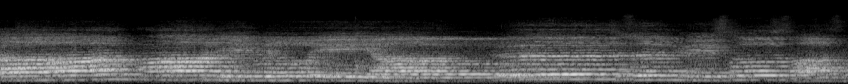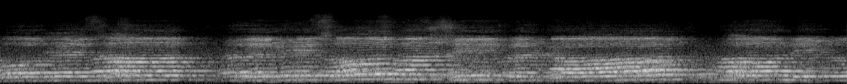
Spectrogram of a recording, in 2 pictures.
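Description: Orthodox liturgical chant at a baptism: several voices singing a slow, unaccompanied melody with long held notes.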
